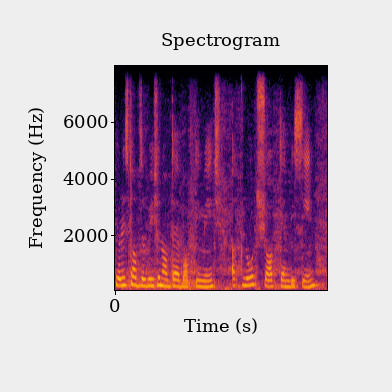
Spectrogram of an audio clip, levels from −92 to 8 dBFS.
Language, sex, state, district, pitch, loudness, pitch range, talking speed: English, female, Assam, Kamrup Metropolitan, 240 Hz, -16 LUFS, 220-260 Hz, 170 wpm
